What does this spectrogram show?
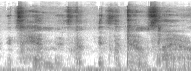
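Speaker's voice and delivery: imitating awestruck whispers; hushed awe. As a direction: whisper it like a frightened onlooker. Scientists whispering in fear of player.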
